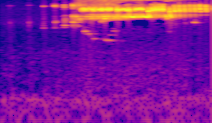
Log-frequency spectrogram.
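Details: Corn bunting singing in Greek nature: one high, dry jangling song starting with a few separate ticks, then a fast glittering rattle of metallic notes, with no other sounds.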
